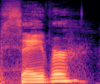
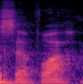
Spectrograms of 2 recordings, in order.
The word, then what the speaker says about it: Savoie: You mean it's not Savor? – I'm like, "Is it Savoy, Savoie?" He's like, "A Savoie."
